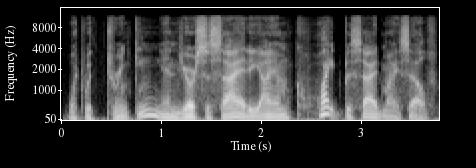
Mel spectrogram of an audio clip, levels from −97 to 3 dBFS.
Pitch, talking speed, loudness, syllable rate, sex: 100 Hz, 175 wpm, -18 LUFS, 4.9 syllables/s, male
